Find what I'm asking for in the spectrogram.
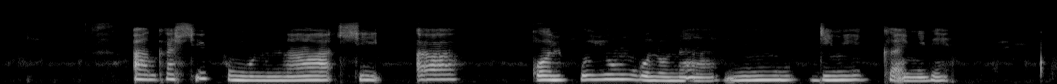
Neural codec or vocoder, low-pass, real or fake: codec, 16 kHz, 2 kbps, FreqCodec, larger model; 7.2 kHz; fake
